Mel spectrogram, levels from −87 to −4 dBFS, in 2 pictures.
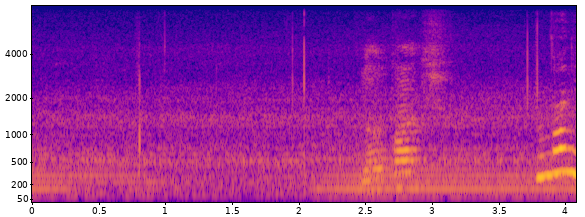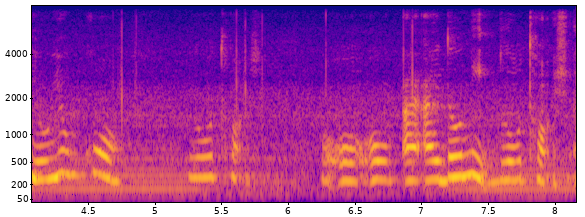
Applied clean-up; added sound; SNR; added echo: none; Bowed string instrument; 16 dB; none.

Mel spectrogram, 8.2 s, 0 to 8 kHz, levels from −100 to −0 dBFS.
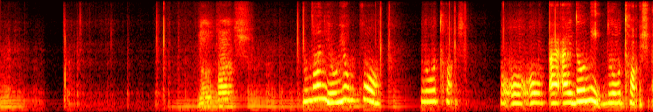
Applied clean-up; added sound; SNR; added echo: neural mask model RNNoise.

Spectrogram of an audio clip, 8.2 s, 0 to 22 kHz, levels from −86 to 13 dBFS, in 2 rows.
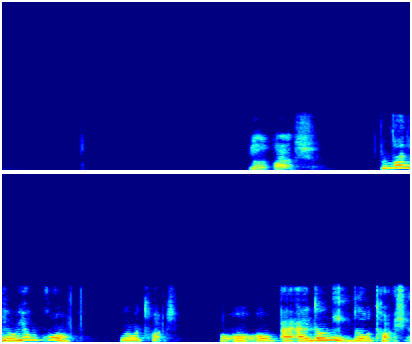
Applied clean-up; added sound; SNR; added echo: neural mask model DeepFilterNet 3.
